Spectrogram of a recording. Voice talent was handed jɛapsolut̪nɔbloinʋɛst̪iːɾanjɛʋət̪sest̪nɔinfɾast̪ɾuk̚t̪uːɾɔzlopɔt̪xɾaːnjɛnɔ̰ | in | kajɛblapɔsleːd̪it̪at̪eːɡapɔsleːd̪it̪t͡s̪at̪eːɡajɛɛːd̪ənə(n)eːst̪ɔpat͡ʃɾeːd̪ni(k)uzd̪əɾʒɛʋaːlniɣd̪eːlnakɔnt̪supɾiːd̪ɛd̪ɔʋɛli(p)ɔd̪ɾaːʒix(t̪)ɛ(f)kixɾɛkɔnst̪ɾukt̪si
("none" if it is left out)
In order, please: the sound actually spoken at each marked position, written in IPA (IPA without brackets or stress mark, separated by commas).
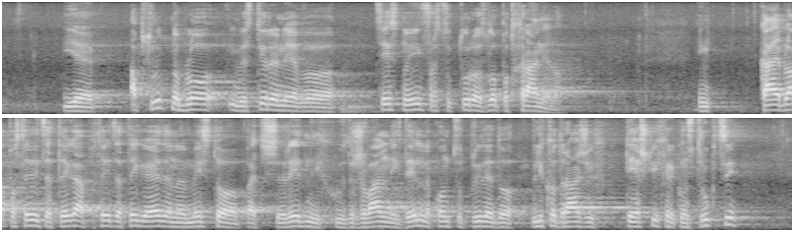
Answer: m, x, k, t̪, ʃ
